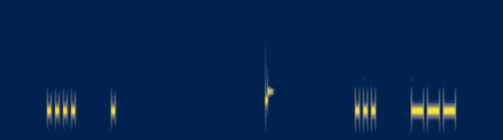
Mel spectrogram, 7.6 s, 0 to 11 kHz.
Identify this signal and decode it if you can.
Morse code, heard as a keyed tone, about 20 wpm, spaced as for 11 wpm, 690 Hz. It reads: HE SO
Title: 3x Character Spacing - Top 100 Words - 20wpm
